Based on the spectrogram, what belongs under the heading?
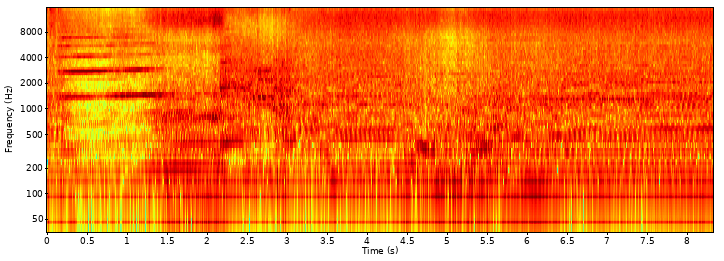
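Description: Drift cars' engines revving hard at high rpm while sliding, the pitch climbing early on and then dipping and rising twice as the cars sweep through the corners.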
